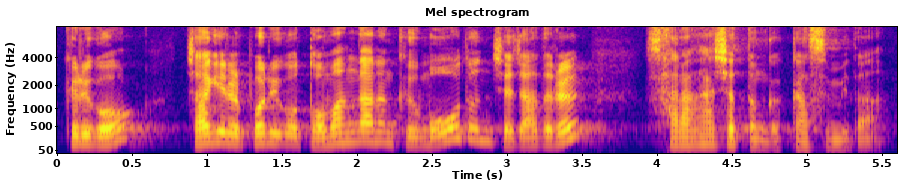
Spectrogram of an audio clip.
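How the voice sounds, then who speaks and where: A man from Busan with a Gyeongsang accent, preaching a sermon as pastor, moving between soft conversational asides and emphatic, rising lines. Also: medium pitch, vocal fry. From Busan, South Korea. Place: church sanctuary.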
